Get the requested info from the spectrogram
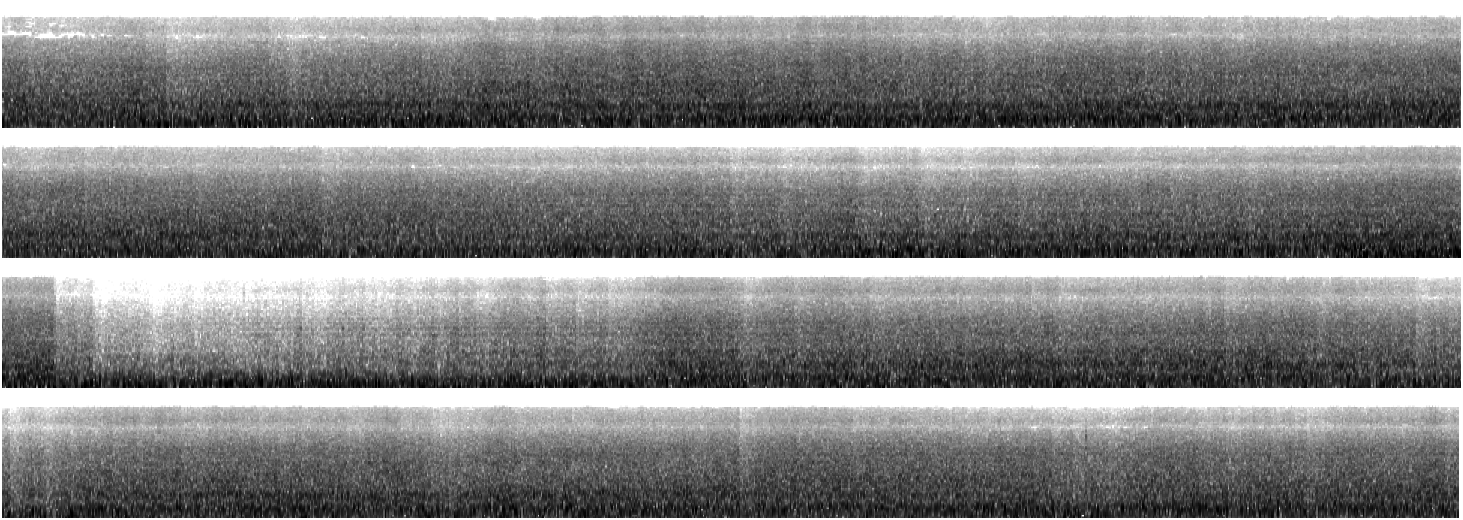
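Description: Ocean surf rushing steadily, with wind buffeting the microphone; the hiss thins for a few seconds about halfway through.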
